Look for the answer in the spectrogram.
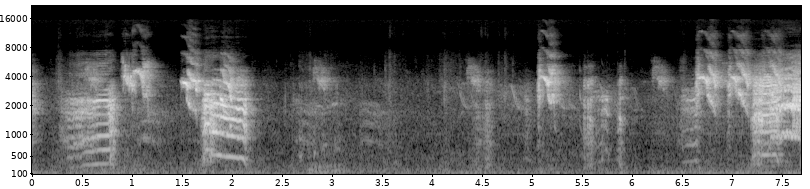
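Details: Harsh, grating screeches from an Indian ringneck parakeet, loud and rasping, in irregular bursts separated by quieter chattering notes, ending in a long raucous squawk.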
